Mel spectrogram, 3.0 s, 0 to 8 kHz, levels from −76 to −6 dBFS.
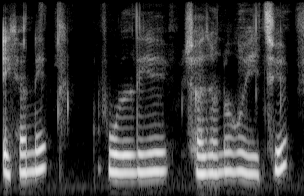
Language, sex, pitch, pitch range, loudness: Bengali, male, 260 Hz, 245-280 Hz, -19 LUFS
